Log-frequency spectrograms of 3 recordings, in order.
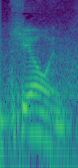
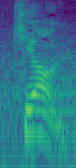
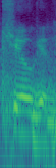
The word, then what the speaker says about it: Keoghan: I also heard from somebody who is Irish that it's actually, you would say Keown. Keown. Keown, not Keoghan.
